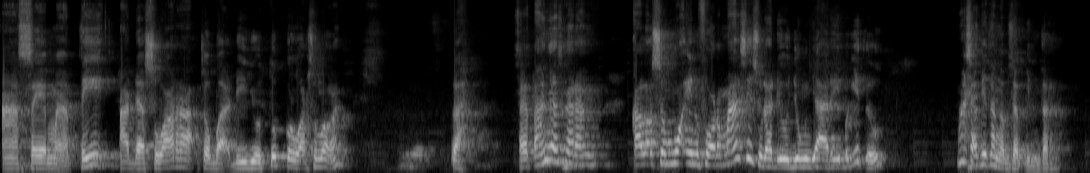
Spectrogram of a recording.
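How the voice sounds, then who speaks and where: Guy doing a motivational seminar, voice jumps all over, bit high, faint music behind. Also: moderate pace. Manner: lively, addresses listeners as "Pak", acts out quotes. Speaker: motivational speaker. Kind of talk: seminar talk to an audience.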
